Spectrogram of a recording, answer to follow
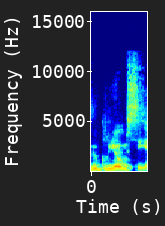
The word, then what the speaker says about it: Bugliosi: like Vincent Bugliosi, and I'm Greek, so I say his name is Bugliosi. I'm going to say it as I see it.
